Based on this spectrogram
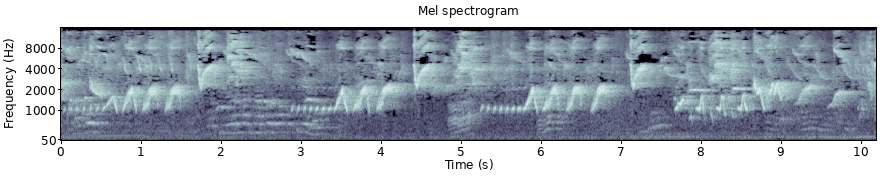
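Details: White-rumped shama song used as a lure to make a rival agitated: repeated bursts of stepped, rising whistled phrases and fast trills, each phrase cut off abruptly, recurring roughly every two to three seconds.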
